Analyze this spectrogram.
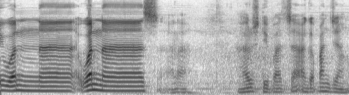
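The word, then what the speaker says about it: والناس: Wan nas, nasnya mad 'arid lis sukun, ya. Jangan minal jinnati wan nas, salah, harus dibaca agak panjang.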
